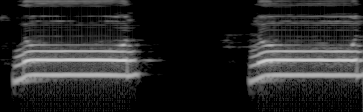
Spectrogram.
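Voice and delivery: নুন with a long level vowel; four-alif stretch. Shown as a demonstration. Teacher models for repetition, নুন drawn out. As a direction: sustain নুন strongly on one note. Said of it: "আমরা এটাও চার আলিফ টানবো".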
